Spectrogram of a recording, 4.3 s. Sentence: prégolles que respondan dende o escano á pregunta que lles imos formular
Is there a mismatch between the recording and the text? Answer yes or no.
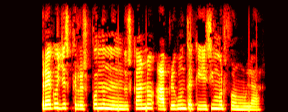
no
